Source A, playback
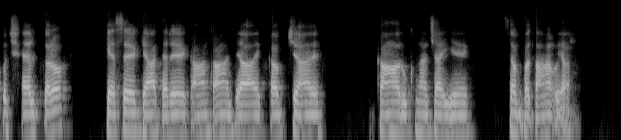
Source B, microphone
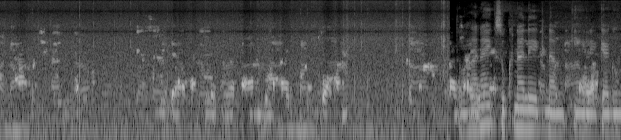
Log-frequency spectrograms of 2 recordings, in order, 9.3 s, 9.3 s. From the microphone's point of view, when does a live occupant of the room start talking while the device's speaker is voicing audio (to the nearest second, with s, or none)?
7 s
